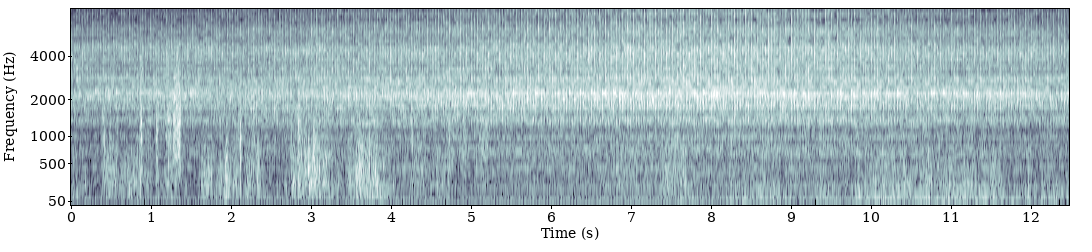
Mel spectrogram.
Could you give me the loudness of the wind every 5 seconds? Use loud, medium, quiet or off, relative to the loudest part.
loud, medium, loud.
